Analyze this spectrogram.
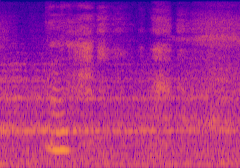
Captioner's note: breathing nervously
